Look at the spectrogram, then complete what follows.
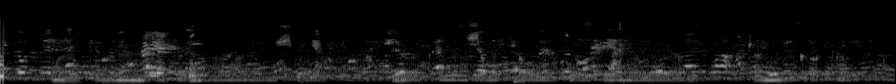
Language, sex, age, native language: Icelandic, male, 13, Icelandic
